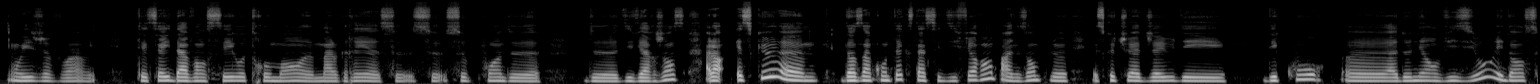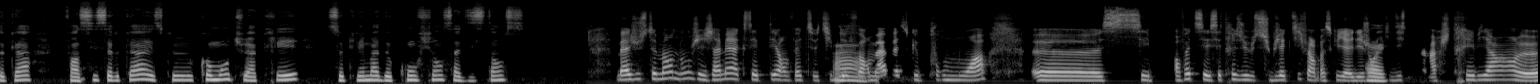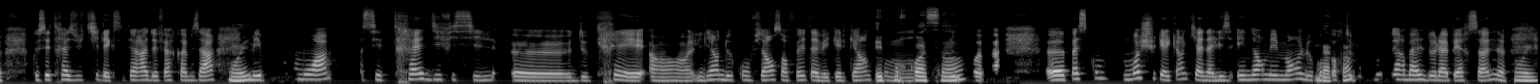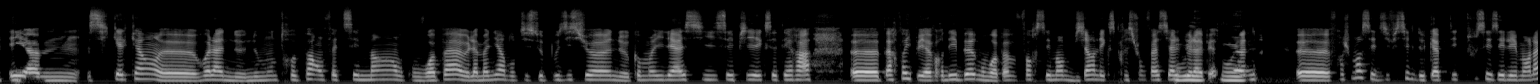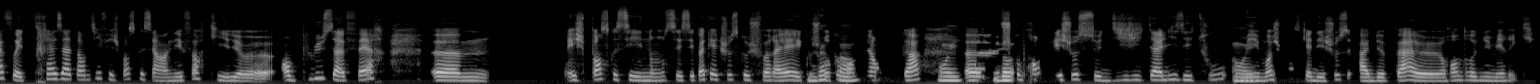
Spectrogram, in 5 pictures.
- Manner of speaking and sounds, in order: static; tapping; other background noise; distorted speech; stressed: "très"; stressed: "bien"
- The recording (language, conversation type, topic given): French, podcast, Comment crées-tu rapidement un climat de confiance ?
